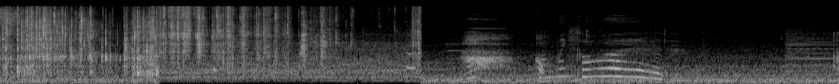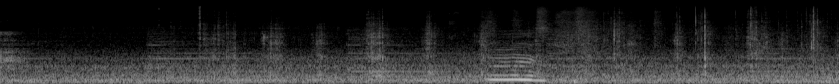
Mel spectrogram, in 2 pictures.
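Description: Plastic snack bag crinkling loudly for the first few seconds as it is handled and opened, then quieter crunching of a puffed potato snack being eaten.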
